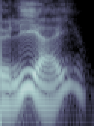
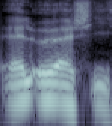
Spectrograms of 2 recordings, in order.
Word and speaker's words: Lehi: Non, mais parce que L-E-H-I, ça s'écrit. Ah, d'accord. Moi, je le prononce Lehi à l'américaine, quoi, tu vois.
